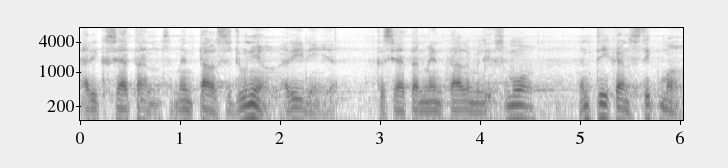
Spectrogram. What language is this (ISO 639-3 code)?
msa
